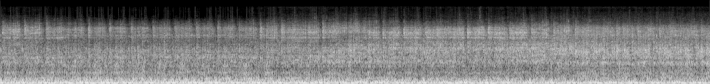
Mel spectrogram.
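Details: 1991 7.3 IDI diesel: loud, heavy clatter at idle with an uneven, lumpy low rumble; rough idle, owner suspects bad injectors, not confirmed.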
